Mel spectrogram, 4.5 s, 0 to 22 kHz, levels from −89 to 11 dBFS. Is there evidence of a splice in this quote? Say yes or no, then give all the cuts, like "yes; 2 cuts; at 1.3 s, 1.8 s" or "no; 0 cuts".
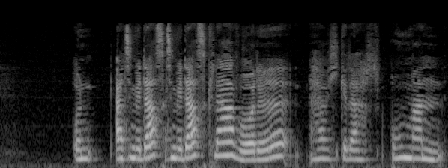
yes; 4 cuts; at 1.0 s, 1.6 s, 3.0 s, 3.4 s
